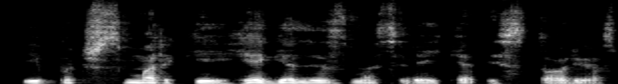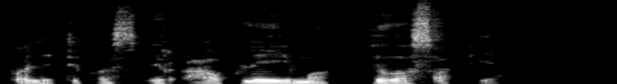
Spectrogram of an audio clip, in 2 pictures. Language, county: Lithuanian, Kaunas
